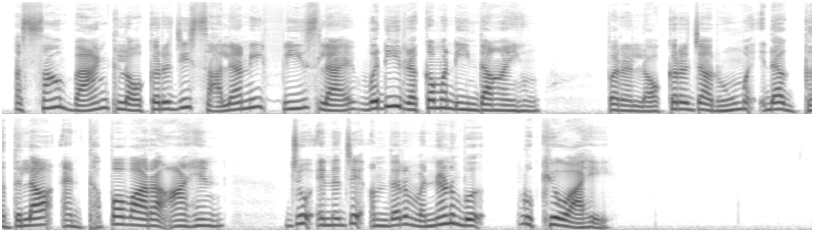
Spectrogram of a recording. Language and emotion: Sindhi, disgusted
